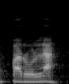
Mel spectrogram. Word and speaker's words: Parolin: parolin que les parol es de origen francés se pronuncia parola escribe parolin el cardenal parolin ya les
